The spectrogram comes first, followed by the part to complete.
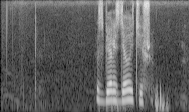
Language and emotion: Russian, neutral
